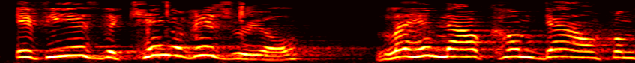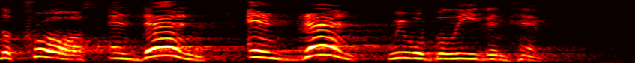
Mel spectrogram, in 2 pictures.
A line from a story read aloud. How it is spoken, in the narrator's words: the Jewish people shouted at him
